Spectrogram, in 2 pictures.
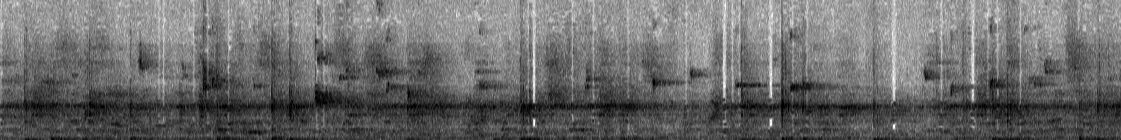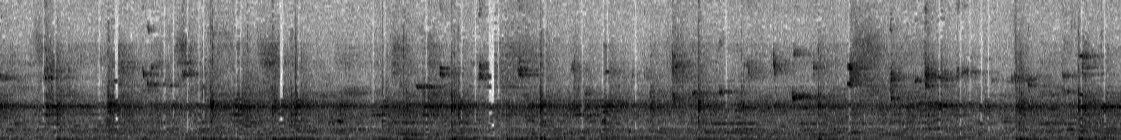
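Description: Several basketballs bouncing irregularly and overlapping on a hardwood gym floor, echoing in a large gym, with indistinct voices in the background.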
